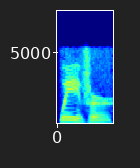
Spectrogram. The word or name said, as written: waiver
